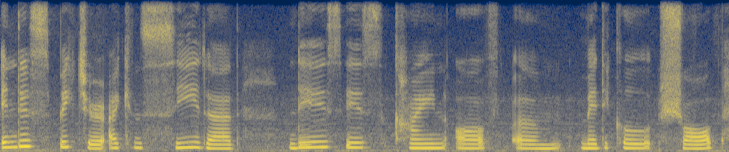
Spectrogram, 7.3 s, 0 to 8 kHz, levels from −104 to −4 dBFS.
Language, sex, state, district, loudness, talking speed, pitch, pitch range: English, female, Nagaland, Dimapur, -17 LUFS, 105 wpm, 235 Hz, 210-260 Hz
